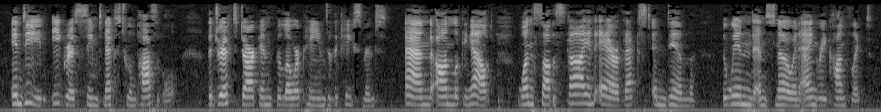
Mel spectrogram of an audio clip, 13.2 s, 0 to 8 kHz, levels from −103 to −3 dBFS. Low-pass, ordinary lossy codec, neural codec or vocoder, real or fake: 7.2 kHz; MP3, 32 kbps; none; real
